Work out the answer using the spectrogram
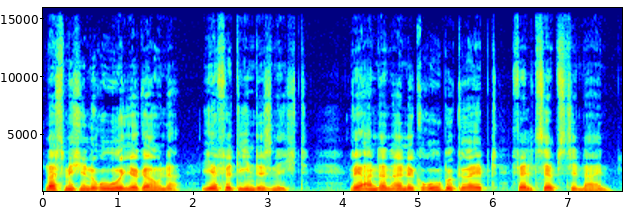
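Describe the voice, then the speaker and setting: A man's voice: medium pitch, animated, slow, darkish tone, voice pushed up. A man voicing a young wooden puppet boy who speaks firmly and lectures in proverbs, in a storybook reading. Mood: stern scolding. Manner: firm, scolding.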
